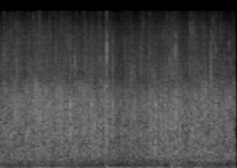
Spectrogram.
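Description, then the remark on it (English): A crowd claps steadily for the people in orange vests who helped with parking, a dense wash of many hands with scattered sharper claps standing out, sustained at an even loudness for the whole stretch. “Give them a big round of applause, yes.”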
